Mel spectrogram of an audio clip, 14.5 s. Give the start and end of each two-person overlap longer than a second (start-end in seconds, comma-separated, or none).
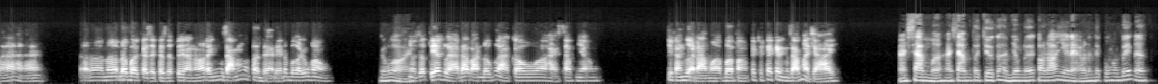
none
